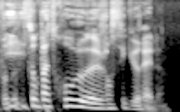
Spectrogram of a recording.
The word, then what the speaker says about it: Ségurel: Vas-y, t'as écouté Ségurel. – Oui, il est prononcé comme ça, effectivement.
